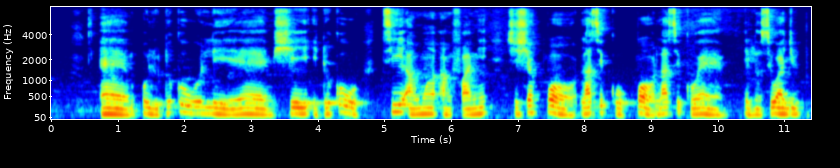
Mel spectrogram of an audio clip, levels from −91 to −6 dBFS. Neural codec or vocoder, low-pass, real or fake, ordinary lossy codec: none; none; real; none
